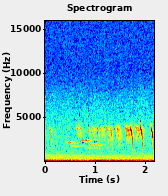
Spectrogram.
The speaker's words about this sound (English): I'm getting a lot of calling from the decoys, and those are chitter notes of the wild bird. Well, there must be more than one wild bird here.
